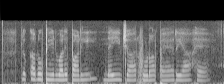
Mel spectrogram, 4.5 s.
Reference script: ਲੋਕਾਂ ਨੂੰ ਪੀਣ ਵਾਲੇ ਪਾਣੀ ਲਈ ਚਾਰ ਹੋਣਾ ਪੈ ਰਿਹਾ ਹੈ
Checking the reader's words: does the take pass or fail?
pass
